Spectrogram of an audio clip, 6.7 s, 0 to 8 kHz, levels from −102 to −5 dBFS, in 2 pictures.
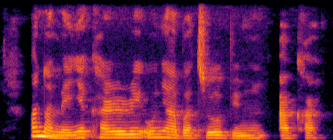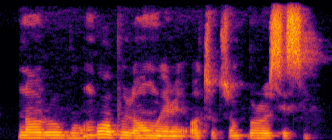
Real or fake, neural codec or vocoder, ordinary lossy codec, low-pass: real; none; none; none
